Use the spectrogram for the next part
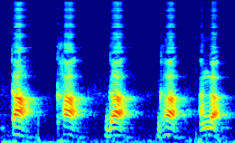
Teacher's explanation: का वर्ग जो है वो कंठ से बोला जाता है।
